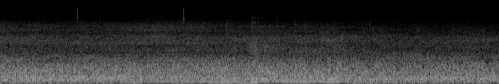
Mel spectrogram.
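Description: Steady road traffic noise from a busy city main road, with a low hum that comes and goes in the middle.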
